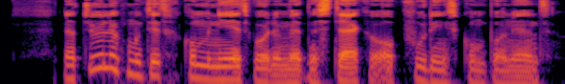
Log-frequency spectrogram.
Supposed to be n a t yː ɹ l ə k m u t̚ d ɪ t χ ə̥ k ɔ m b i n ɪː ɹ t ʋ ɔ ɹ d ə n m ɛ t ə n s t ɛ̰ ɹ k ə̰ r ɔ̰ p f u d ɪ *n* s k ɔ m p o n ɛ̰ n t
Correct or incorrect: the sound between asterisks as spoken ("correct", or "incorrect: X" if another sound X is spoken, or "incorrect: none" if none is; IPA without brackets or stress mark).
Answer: incorrect: ŋ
